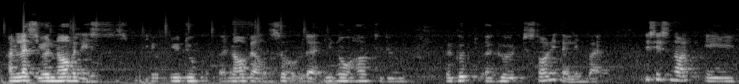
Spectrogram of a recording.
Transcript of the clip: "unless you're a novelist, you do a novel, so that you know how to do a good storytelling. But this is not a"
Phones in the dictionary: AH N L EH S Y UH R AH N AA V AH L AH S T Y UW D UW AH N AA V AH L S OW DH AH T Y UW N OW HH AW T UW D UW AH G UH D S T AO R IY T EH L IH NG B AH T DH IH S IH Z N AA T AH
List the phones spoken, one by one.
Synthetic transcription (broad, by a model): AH N L EH S Y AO AH N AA V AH L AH S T Y UW D UW AH N AA V AH L S OW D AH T Y UW N OW HH AW T UW D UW AH G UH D S T AO R IY T EH L IH NG B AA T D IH S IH S N AA T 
